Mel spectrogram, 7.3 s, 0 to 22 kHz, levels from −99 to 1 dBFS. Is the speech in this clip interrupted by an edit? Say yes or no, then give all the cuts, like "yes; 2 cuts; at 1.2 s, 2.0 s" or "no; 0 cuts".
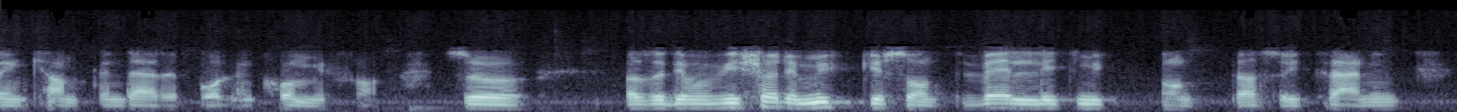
no; 0 cuts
